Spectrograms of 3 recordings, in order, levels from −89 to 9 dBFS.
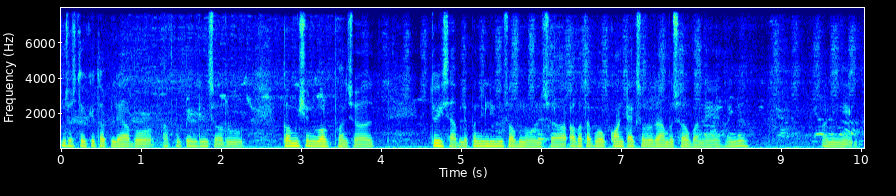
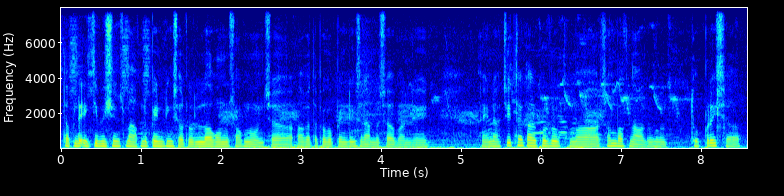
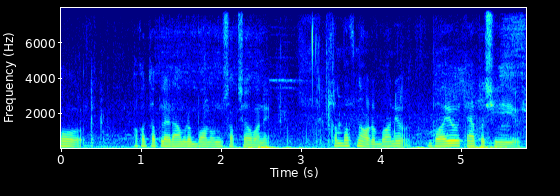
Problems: constant background noise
